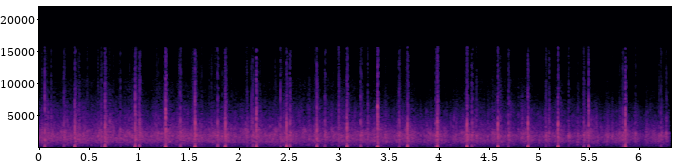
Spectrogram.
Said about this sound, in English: You made possible the largest single political fundraising event in the history of the great state of Montana. And I'm going to applaud that.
